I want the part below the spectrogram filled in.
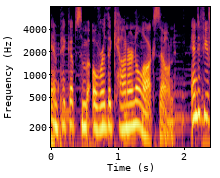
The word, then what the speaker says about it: Naloxone: For the record, it's Naloxone. Nuh, like, is Naloxone addictive? Nuh-uh. Lox, like, Naloxone keeps humans safe, like locks keep bikes safe.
